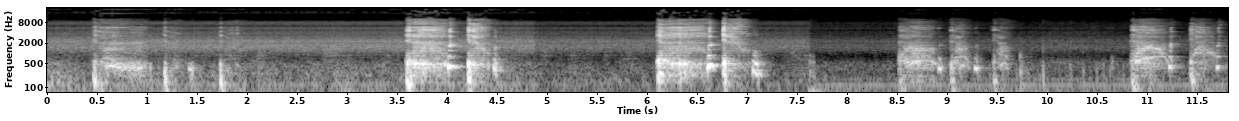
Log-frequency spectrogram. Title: More coughing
